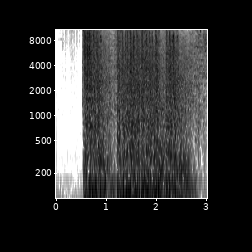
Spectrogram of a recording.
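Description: Sustained loud burst of automatic gunfire aimed at a turret in the video game RoboCop: Rogue City, starting abruptly after a short quiet moment and continuing dense and close to the end.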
